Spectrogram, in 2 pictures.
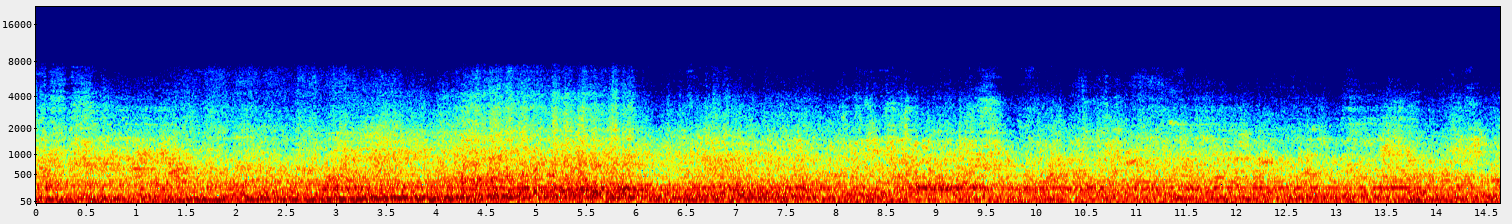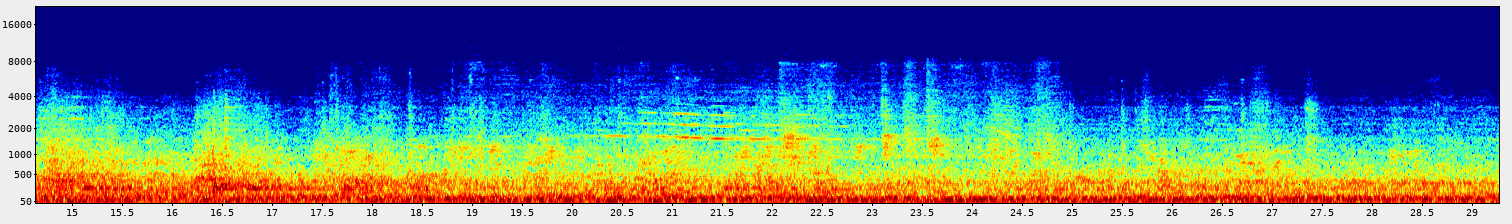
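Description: Freight train rolling along: a loud, steady rumble and rattle of steel wheels on rail, with a faint high squeal briefly about two-thirds of the way through.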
